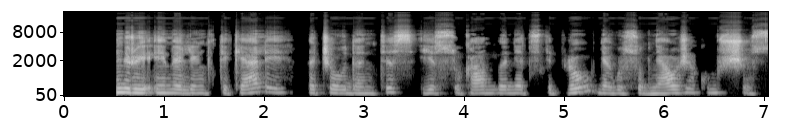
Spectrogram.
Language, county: Lithuanian, Šiauliai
